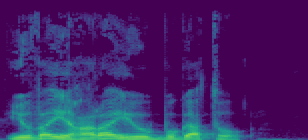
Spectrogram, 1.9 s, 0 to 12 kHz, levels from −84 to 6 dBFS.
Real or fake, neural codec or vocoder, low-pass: real; none; 10.8 kHz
